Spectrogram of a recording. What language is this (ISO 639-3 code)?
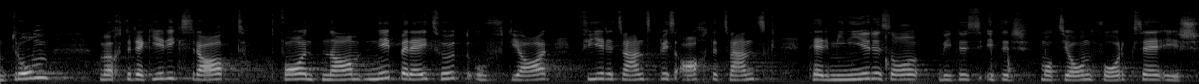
gsw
